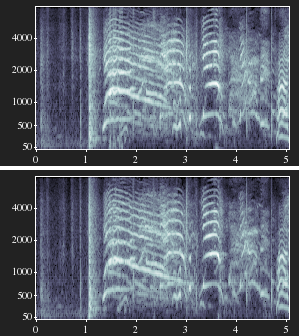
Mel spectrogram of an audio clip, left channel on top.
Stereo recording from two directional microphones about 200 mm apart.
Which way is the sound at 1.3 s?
50° left (ahead or behind).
